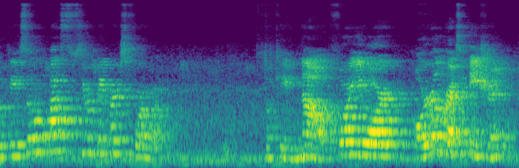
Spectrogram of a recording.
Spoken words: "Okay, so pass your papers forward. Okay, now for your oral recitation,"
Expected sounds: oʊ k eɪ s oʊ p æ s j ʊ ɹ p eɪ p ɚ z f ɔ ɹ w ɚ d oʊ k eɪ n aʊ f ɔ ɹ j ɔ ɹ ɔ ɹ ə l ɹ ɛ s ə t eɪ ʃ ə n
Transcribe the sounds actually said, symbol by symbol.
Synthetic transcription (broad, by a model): oʊ k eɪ s oʊ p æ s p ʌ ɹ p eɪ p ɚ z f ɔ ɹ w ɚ oʊ k eɪ n aʊ f ɔ ɹ j ɔ ɹ ɔ ɹ ə l ɹ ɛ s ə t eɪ ʃ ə n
